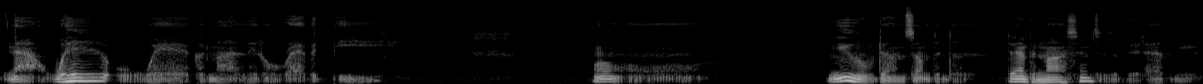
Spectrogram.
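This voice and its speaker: A very low, gravelly werewolf acted out by a man for an ASMR roleplay, teasing and possessive. He stretches his words slowly and swings widely in pitch, with a breathy growl in his murmur. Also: wildly swooping pitch, mellow, heavily acted. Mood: playful hunting.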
